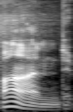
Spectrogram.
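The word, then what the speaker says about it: bandh: In India, a general strike is known as a bond. B- A N DH uh to try and approximate the Hindi pronunciation in English spelling.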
